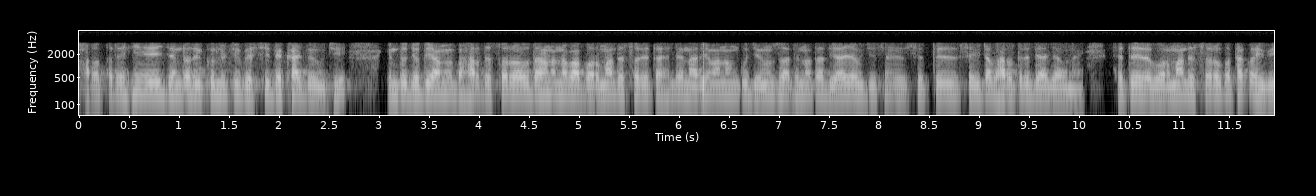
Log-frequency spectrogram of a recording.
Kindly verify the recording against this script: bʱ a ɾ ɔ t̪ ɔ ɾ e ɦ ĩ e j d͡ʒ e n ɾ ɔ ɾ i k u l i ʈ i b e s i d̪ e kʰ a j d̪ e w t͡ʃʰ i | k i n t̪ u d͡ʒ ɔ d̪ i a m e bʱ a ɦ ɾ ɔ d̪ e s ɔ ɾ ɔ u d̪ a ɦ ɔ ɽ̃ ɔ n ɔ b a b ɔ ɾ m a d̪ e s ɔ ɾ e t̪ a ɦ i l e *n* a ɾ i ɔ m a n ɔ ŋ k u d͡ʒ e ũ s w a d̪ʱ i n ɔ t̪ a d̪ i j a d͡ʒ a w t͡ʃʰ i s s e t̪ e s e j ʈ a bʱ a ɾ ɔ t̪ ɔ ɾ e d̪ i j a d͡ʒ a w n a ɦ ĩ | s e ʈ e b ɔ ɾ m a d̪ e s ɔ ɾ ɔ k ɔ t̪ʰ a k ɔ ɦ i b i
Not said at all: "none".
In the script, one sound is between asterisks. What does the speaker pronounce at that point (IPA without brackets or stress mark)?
n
